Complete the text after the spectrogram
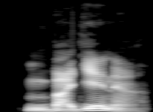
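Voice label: "ballena", Spanish, male; mekanta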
